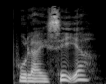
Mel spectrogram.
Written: polarisere

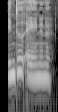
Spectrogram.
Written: INTETANENDE

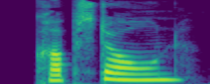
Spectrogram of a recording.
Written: kropsdoven

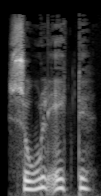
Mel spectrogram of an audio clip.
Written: solægte

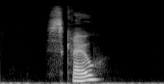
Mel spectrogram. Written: skræv

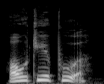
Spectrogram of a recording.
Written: rovdyrbur

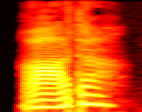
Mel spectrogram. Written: radar

